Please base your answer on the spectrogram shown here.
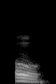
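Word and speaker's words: を: Ini bacanya O. Bacanya O. Namun kalau hiragana bacanya wo. O, Hai. Hiragana bacanya wo, namun ini berfungsi sebagai partikel sehingga dibaca O.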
